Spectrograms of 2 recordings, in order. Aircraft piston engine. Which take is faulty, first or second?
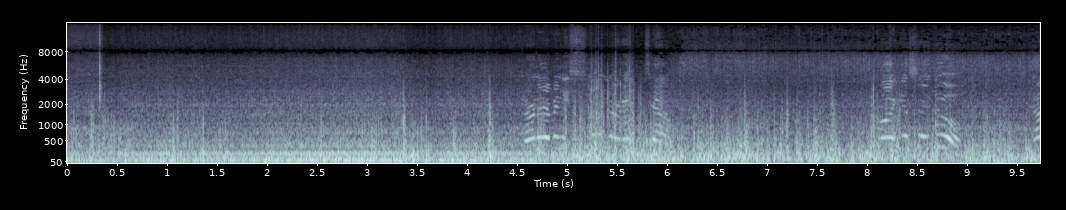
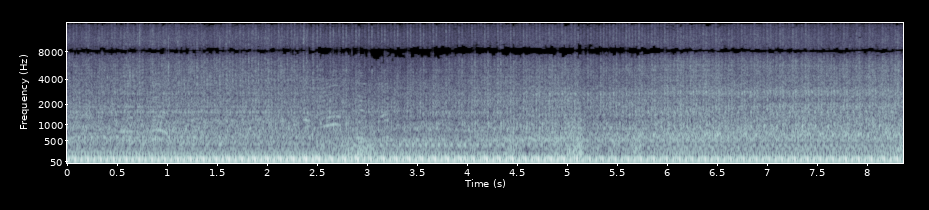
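second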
